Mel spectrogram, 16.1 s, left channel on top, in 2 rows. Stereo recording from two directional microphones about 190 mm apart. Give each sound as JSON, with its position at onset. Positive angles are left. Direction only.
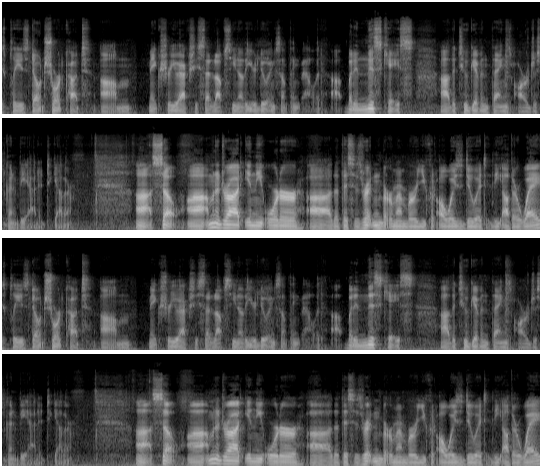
{"t": 0.1, "sound": "speech", "side_deg": 35}
{"t": 2.1, "sound": "speech", "side_deg": 30}
{"t": 6.5, "sound": "speech", "side_deg": 15}
{"t": 7.7, "sound": "speech", "side_deg": 30}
